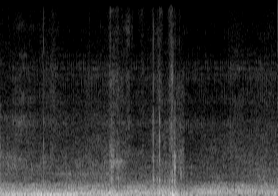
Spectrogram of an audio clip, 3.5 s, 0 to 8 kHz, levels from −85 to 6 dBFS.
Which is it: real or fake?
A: real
